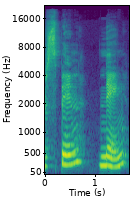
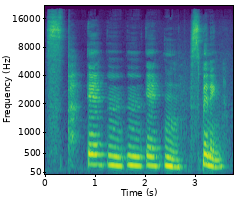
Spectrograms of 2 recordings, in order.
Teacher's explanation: the stress is on the syllable before the suffix, spin-ning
